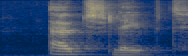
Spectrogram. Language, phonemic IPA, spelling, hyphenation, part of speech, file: Dutch, /ˈœy̯tˌsleːpt/, uitsleept, uit‧sleept, verb, Nl-uitsleept.ogg
- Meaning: second-person (gij) singular dependent-clause past indicative of uitslijpen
